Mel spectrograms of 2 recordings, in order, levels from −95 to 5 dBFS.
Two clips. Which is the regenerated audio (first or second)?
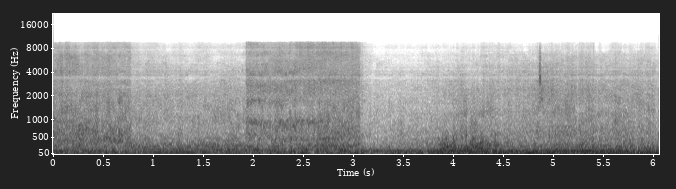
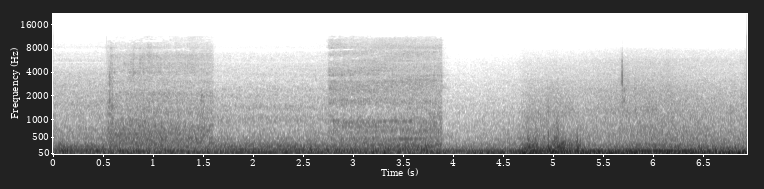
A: first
